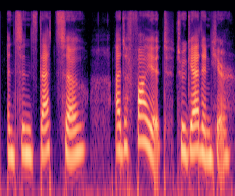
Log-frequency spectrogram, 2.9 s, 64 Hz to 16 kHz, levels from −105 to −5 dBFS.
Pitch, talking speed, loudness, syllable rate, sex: 220 Hz, 225 wpm, -19 LUFS, 6.0 syllables/s, female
